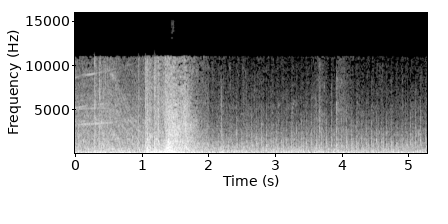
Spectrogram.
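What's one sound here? Bullets strike and ricochet off metal crates.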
